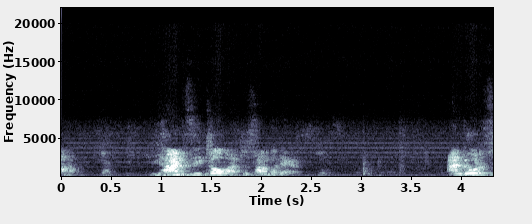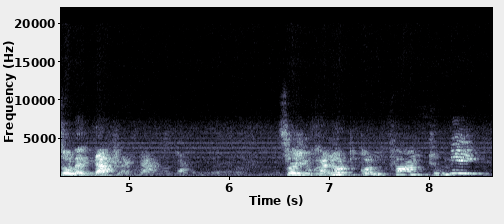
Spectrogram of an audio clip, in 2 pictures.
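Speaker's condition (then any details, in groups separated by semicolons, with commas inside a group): No condition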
